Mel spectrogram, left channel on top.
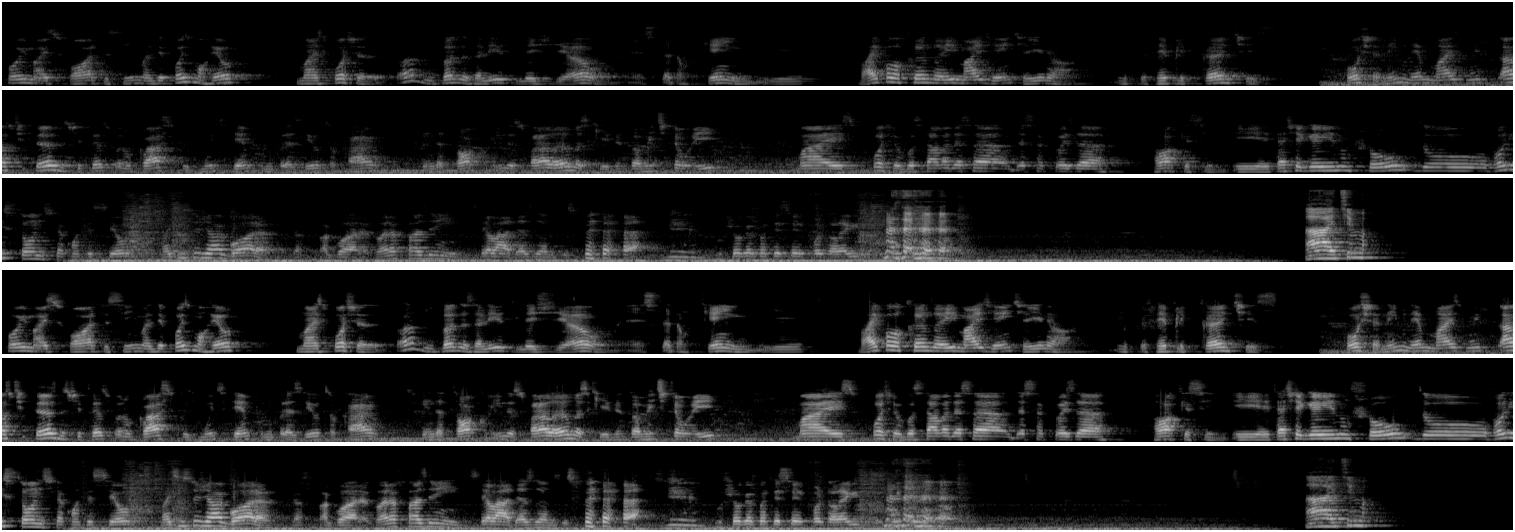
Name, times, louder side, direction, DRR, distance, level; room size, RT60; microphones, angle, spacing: voice 1, 0.1-2.3 3.0-8.0 8.6-10.7 11.2-12.7 13.4-18.9 19.3-22.3 23.0-26.2 26.6-39.7, right 6 dB, 45° right, 0.3 m, -31 dB
sound 1, 13.2-24.2, right 1 dB, 30° right, 1.5 m, -47 dB
sound 2, 30.8-43.0, equal, 10° right, 2.1 m, -37 dB
voice 2, 39.0-39.7 43.3-43.8, left 4 dB, 65° left, 0.8 m, -24 dB
13.0 x 5.1 x 3.5 m
head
